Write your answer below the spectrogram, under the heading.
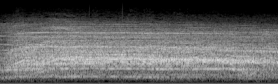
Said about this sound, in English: Who's going to cheer the loudest and the best?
